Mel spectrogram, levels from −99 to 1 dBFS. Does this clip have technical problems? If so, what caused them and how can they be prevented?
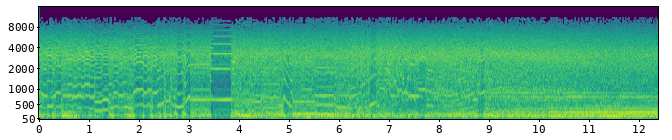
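No, there are no technical problems to prevent here.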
